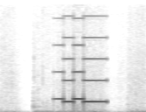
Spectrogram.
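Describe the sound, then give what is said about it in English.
A short electronic phone ringtone chirps once, a quick burst of bright, steady beeping tones lasting about half a second, clear against a quiet background, as a call to a plumber is placed. “and he's been ringing plumbers.”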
